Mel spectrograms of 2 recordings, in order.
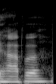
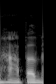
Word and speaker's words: Hapa: I'm at DJ Hapa, H-A-P-A on everything. There's some other guys that are out there. Shout out to them that pronounce their name Hapa, but maybe spell it differently. – Okay. – So make sure DJ Hapa, H-A-P-A.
